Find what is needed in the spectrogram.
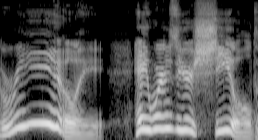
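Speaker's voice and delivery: high mock-surprised jab at the shield. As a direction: squeak it out like a cocky kid. Mocking reply to US Agent.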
